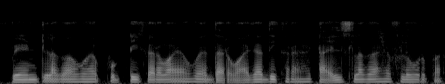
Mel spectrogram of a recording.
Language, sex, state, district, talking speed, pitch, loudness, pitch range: Hindi, male, Chhattisgarh, Sarguja, 190 wpm, 110 Hz, -37 LUFS, 90-115 Hz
